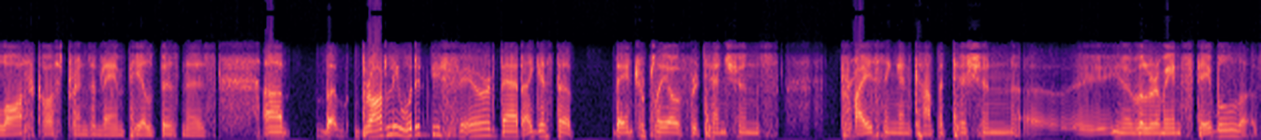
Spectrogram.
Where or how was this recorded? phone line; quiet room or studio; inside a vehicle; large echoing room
phone line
